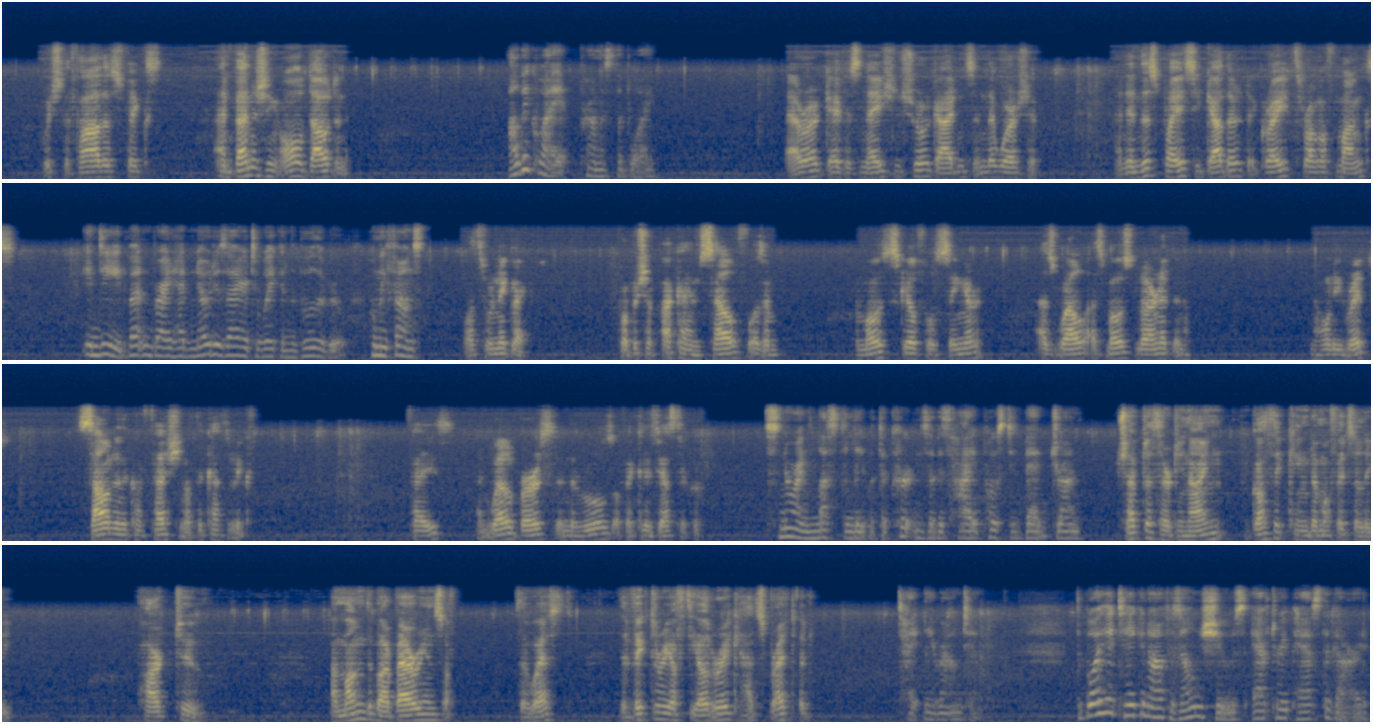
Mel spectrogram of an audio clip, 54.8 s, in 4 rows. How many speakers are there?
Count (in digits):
2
